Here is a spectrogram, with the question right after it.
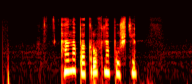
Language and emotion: Russian, neutral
